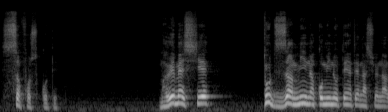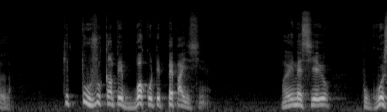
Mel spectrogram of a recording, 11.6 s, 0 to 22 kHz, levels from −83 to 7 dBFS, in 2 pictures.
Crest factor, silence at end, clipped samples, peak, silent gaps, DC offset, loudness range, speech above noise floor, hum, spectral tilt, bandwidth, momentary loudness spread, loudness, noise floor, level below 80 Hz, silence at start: 20 dB; 0 s; under 0.1%; -10 dBFS; none; under 0.1%; 4 LU; 39 dB; none; -6 dB/octave; 15 kHz; 19 LU; -28 LUFS; -67 dBFS; -68 dBFS; 0.05 s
